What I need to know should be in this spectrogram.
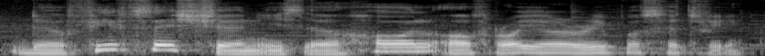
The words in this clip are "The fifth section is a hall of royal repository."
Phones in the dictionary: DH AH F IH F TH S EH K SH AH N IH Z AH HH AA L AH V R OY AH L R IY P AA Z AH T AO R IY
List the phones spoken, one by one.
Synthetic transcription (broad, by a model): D AH F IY F T S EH SH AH N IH S AH HH AA L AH F R OY AH L R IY P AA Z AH T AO R IY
